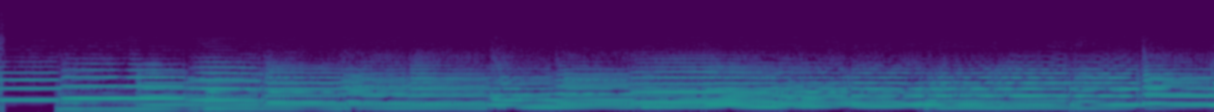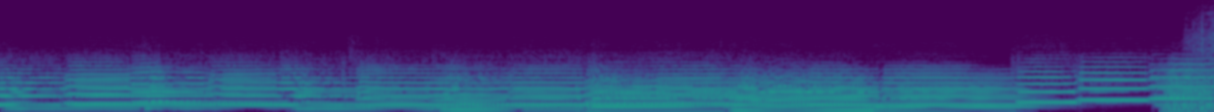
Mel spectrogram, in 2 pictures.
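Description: Brass music: several held notes sounding together in chords that change step by step. A lower bass part comes in during the last few seconds, and the music stops abruptly just before the end.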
